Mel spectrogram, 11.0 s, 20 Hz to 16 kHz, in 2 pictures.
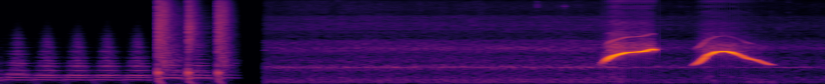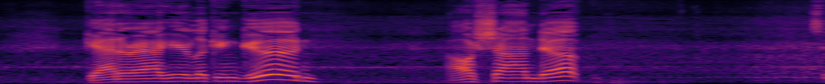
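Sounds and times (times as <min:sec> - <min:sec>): wolf whistle: 0:04.0 - 0:05.2.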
